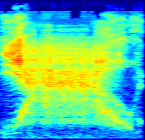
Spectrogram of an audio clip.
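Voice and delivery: high unvoiced scream on Yow!; fry scream. Shown as a demonstration. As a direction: rasp out a high breathy Yow!. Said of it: "fry scream that we were talking about earlier".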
